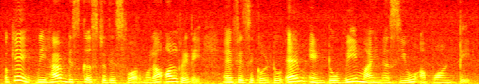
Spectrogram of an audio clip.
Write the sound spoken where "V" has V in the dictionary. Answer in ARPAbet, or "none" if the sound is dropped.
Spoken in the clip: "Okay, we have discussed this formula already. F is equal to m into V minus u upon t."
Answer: V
